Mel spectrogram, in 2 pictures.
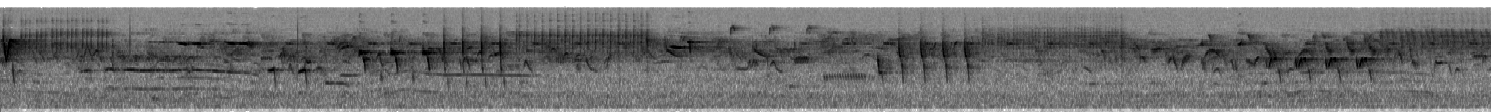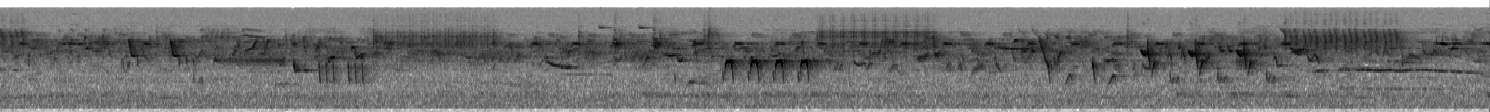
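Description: Birds chirping and calling: quick trains of high chirps, a new burst every second or two, with a few short whistles in between.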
